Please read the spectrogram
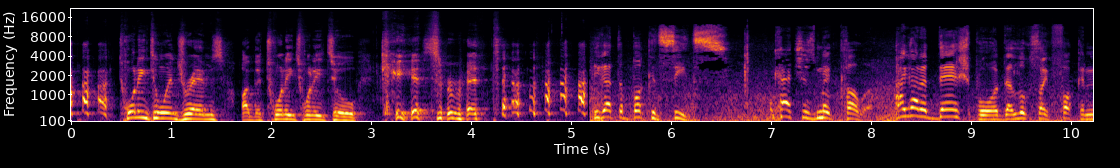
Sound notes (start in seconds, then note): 2.9 chuckles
